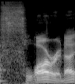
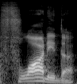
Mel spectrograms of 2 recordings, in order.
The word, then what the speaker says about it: Flórida: Não é Florida, é Flórida.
